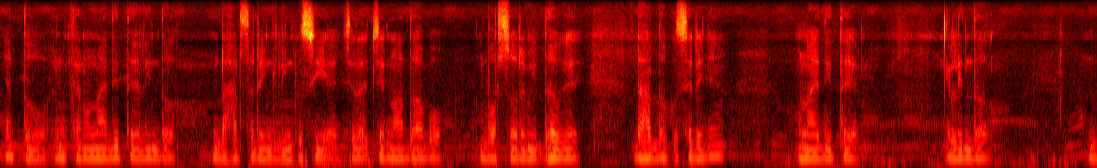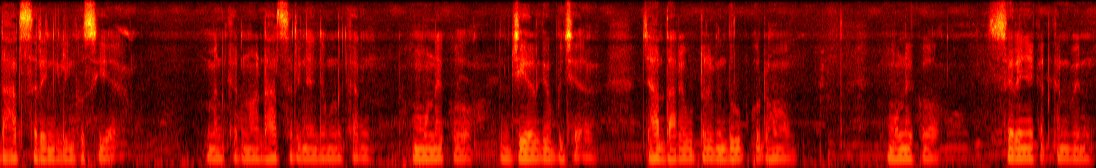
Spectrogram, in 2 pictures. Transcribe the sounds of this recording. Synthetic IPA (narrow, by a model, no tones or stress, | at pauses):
ɲat̪ɔɛnkʰanɔnajd̪it̪ɛːlind̪ɔ | ɖaaɾsɛɾɛɲɡiliɲkusijaat͡ʃɛd̪aʔt͡ʃɛnɔwad̪ɔabɔ | bɔɾsɔɾɛmit̪̚d̪ʱɔɡɛ | ɖaɦaɾd̪ɔkɔsɛɾɛɲa | ɔnajd̪it̪ɛ | ɛliɲd̪ɔ | ɖʱaɾsɛɾɛɲɡiliŋkusija | mɛnkʰɛnɔwaɖʱaɾsɛɾɛɲad͡ʒɔmlɛkʰanmɔnɛkɔd͡ʒiɛlɡɛbud͡ʒʱiaʔa | d͡ʒaɦãd̪ʱaɾɛbuʈaɾɛmid̪uɾup̚kɔɾɦɔ̃ | mɔnɛkɔsɛɾɛɲakat̪̚ˀkʰanbɛn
